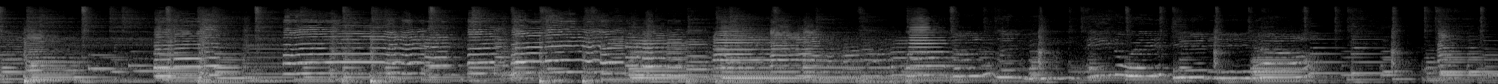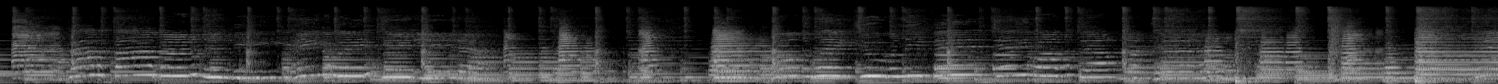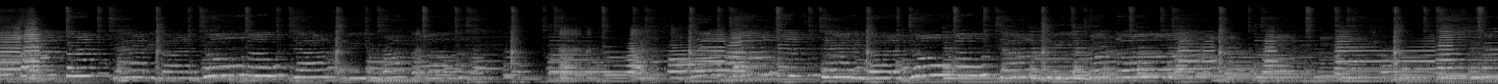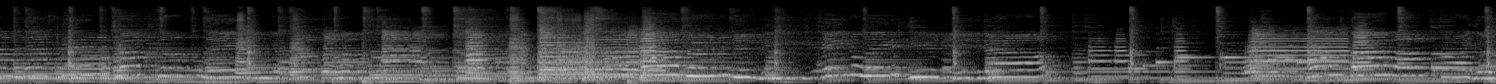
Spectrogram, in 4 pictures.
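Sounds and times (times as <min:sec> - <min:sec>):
swing jazz band playing: 0:00.0 - 0:59.9
woman singing: 0:09.4 - 0:13.4, 0:15.6 - 0:20.2, 0:22.7 - 0:27.8, 0:29.8 - 0:35.2, 0:37.2 - 0:42.2, 0:44.4 - 0:49.2, 0:50.4 - 0:55.7, 0:58.0 - 0:59.9.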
